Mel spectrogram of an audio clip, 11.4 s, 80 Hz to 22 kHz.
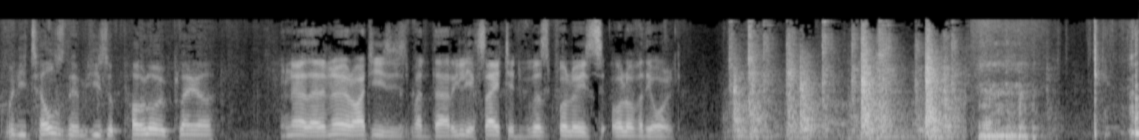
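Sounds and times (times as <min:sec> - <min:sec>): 
speech: 0:00.1 - 0:07.5
horse kicking a wooden stable door: 0:07.2 - 0:09.8.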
